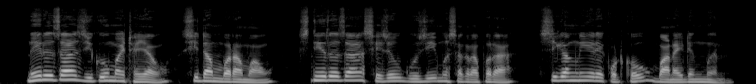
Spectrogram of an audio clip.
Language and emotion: Bodo, neutral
